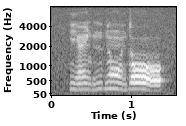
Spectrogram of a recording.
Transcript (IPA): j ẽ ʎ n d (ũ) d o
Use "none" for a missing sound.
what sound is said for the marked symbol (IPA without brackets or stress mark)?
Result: ũ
